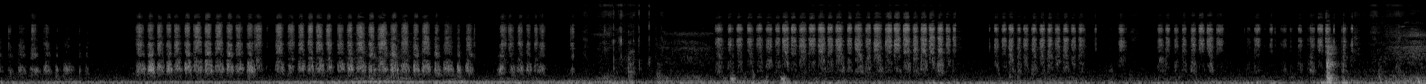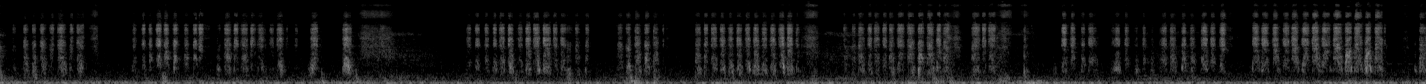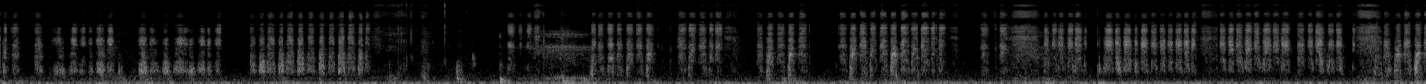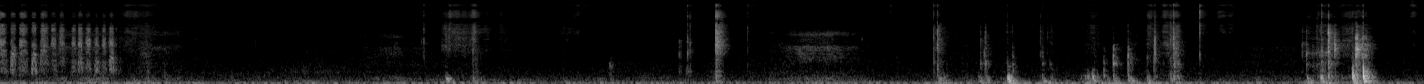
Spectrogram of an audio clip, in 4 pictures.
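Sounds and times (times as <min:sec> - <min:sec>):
marker scratching on paper: 0:00.0 - 0:06.4, 0:07.2 - 0:13.8, 0:14.4 - 0:18.0, 0:18.9 - 0:32.6, 0:33.6 - 0:44.1.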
